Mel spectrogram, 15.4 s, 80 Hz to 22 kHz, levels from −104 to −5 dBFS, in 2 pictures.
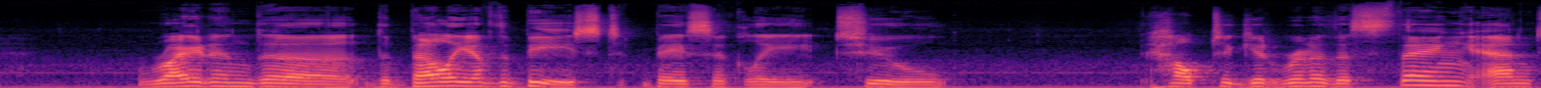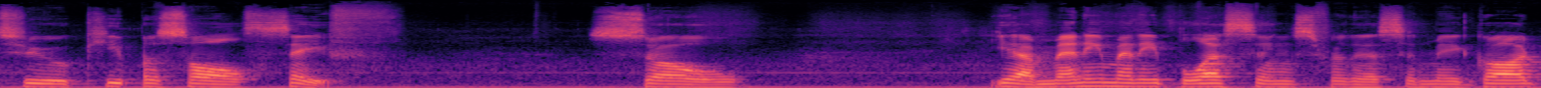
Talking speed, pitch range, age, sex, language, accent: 130 wpm, 125-150 Hz, 50-69, female, English, American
